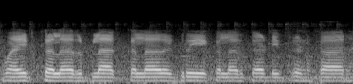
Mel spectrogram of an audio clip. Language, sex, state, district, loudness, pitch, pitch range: Hindi, female, Odisha, Malkangiri, -16 LUFS, 170 Hz, 170-175 Hz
